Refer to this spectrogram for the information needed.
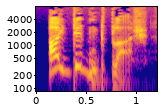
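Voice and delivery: high, slow indignant denial; indignant protest. A narrator's reading. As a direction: protest too much. Spelter protests.

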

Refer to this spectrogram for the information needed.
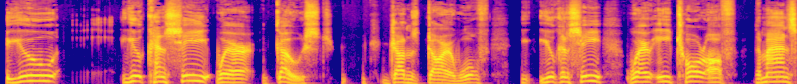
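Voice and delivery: put-on high, halting, nervous boy. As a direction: stammer it out nervously. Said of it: "Sam's nervous, high-pitched voice".

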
